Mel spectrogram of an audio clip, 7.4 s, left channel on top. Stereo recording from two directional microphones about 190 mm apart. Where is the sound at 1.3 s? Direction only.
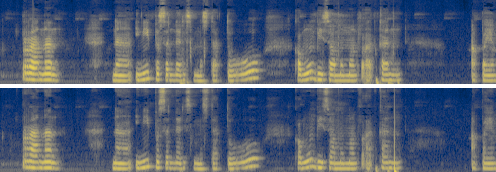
40° right (ahead or behind).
